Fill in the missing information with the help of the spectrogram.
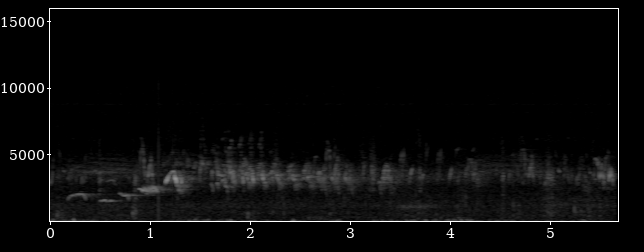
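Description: Small birds chirping and twittering, with one clear whistled call that rises and falls about a second in. Underneath are faint, irregular low knocks and rattles from a wheelbarrow loaded with kettlebells and weights rolling over block paving.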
